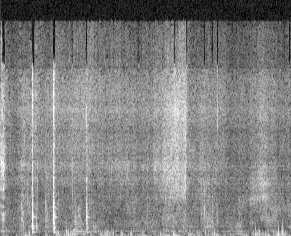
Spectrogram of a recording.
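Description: Honeybees from a nuc box being shaken into a Langstroth hive, a dense, steady swarm buzz with a few sharp knocks and thumps from the shaking frames early on, close and continuous throughout.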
